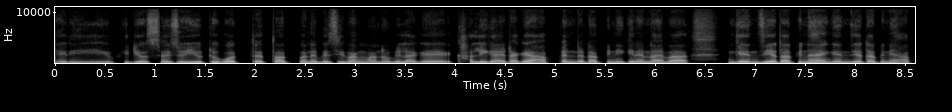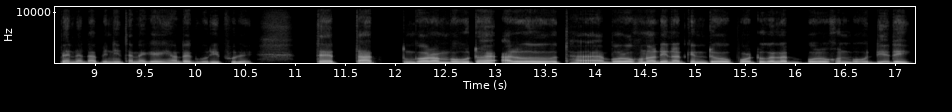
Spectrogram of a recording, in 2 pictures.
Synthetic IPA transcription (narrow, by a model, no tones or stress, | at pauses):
ɦeɹibʱidiosajs̬ʊjutjubɔtɛtat̚manɛbesibʱaŋmanubilakɛkʰalikajtʰakɛɦap̚ːɛndɛtapinikinɛnajbaɡɛnziɛtapinajɡɛnziɛtap̬iniɦap̚ːɛnɛtapinitɛnɛkɛhiɔ̃ntɛɡʱuɹipʰuɹɛ | tɛtːat̚ | ɡɔɹɔmbɔɦutɦɔjʔa̰ɹṵ | bɔɹoxʰɔnɔɹdinɔt̚kintupɔɹtuɡalɔt̚bɔɹoxʰɔnboɦut̚diadej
